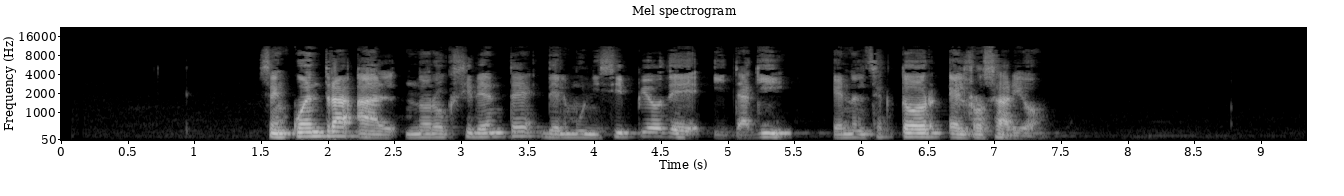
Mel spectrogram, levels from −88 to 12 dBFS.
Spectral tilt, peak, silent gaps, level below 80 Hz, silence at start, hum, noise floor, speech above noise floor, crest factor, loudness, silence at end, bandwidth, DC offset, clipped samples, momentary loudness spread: -4.5 dB/octave; 0 dBFS; none; -68 dBFS; 1.5 s; none; -76 dBFS; 55 dB; 22 dB; -21 LUFS; 2 s; 11.5 kHz; under 0.1%; under 0.1%; 13 LU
